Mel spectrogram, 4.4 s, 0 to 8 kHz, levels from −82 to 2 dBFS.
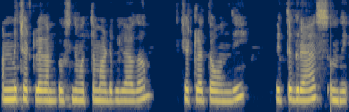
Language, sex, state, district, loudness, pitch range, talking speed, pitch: Telugu, female, Telangana, Karimnagar, -16 LUFS, 220-240 Hz, 135 wpm, 225 Hz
